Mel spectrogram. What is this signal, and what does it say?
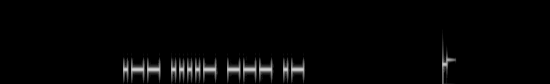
Morse code, heard as a keyed tone, about 30 wpm, 700 Hz. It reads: W4OA
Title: USA Call Signs - 4 Characters - 3x Character Spacing - 30wpm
